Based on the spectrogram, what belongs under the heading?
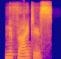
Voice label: "nephritis", Indian

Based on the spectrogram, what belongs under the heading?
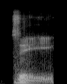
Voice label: "zee", British

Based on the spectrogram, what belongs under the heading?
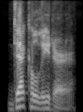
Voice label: "decalitre", American

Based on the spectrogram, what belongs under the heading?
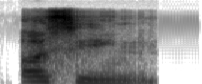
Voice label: "ossein", Indian

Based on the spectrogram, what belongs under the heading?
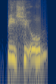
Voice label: "petiole", Indian; Dictionary

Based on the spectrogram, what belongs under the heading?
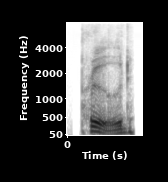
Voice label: "prude", American

